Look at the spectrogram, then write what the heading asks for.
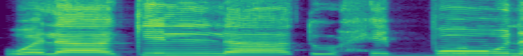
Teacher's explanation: یہاں پہ نون ساکن ہے, نون ساکن کے بعد لام ہے, اور جب نون ساکن کے بعد لام آئے گا وہاں پہ جو ادغام ہوگا وہ مکمل ادغام ہوگا, نون کی آواز غائب ہو جائے گی, وہ اس میں پوری طرح مدغم ہو جائے گا, اور آپ پڑھیں گے یہ وَلَكِن لَا تُحِبُّونَ اوکے میم.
